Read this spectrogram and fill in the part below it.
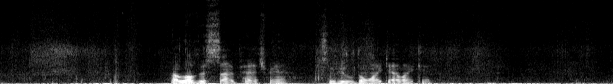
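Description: Cardboard and caps rustle as they are handled.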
